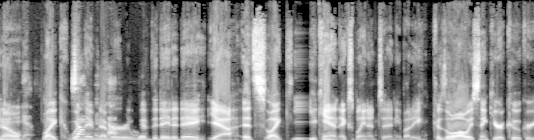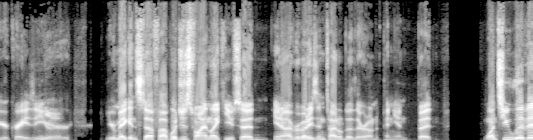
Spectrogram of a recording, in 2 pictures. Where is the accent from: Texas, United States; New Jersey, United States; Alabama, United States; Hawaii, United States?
Texas, United States; South; the house I grew up in South Texas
